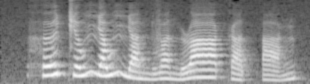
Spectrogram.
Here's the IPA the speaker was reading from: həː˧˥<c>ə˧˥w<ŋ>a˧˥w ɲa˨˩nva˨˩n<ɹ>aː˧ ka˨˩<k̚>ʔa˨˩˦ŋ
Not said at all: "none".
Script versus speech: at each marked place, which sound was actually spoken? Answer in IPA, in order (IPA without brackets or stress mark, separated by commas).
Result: c, ɲ, ɹ, t̚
